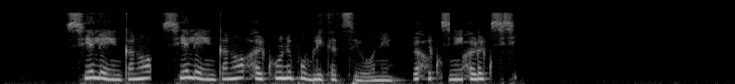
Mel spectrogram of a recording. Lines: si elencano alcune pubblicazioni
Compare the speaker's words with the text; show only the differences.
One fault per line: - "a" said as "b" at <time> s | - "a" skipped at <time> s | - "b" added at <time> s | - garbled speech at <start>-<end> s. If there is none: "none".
- "si elencano" added at 1.6 s
- garbled speech at 4.1-5.2 s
